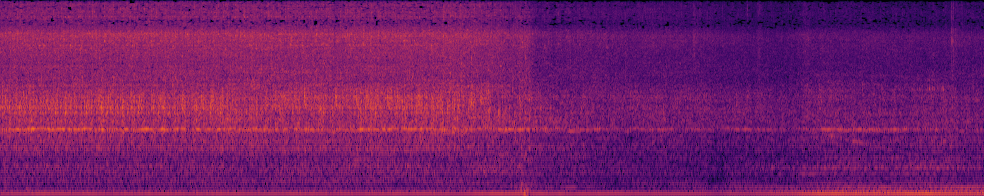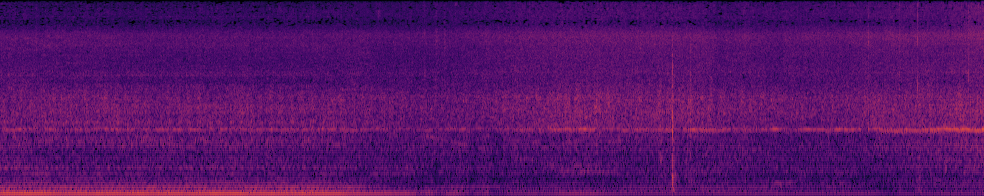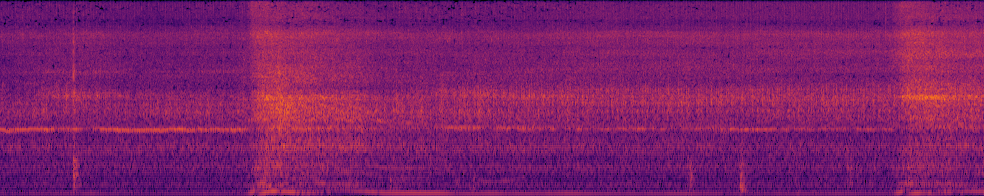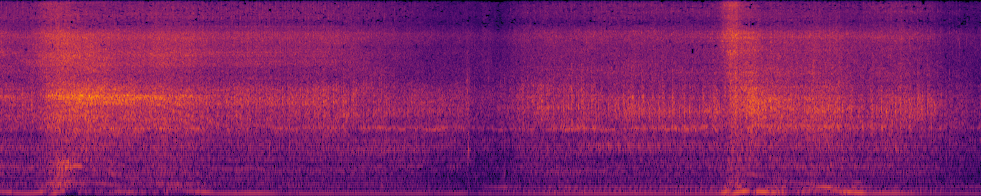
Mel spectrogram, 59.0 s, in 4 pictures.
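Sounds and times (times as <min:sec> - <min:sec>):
car engine idling and revving: 0:00.0 - 0:59.0
thin steady whine: 0:04.2 - 0:42.9.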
